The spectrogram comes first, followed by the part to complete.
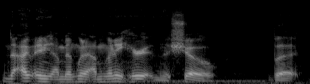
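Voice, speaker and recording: A man's voice: medium pitch, lively intonation, fast talker, a loud crowd. A man co-hosting a casual gaming podcast, breaking in with wry, joking remarks. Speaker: podcast co-host.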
